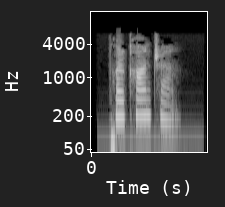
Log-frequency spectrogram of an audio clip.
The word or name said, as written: per contra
